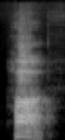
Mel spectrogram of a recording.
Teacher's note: ये तीनों बातें हैं। क्योंकि स्वरयंत्री व्यंजन स्वरयंत्र से उच्चारण होता है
